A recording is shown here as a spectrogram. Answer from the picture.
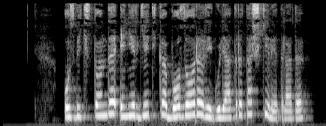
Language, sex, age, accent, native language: Uzbek, female, 18-24, Samarqand, Uzbek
